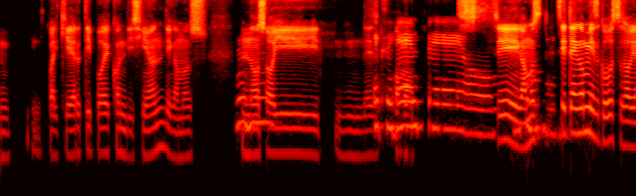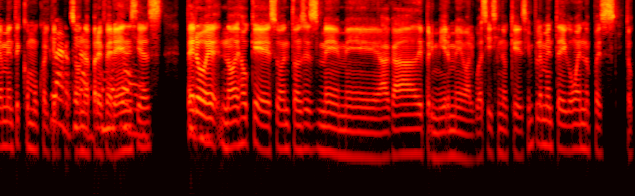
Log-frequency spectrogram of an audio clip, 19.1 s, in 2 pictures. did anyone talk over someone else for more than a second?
Yes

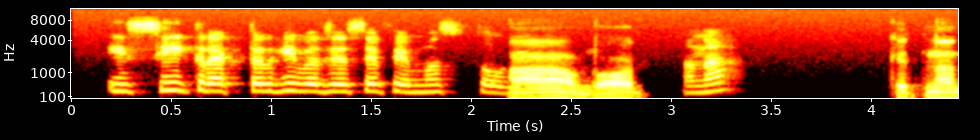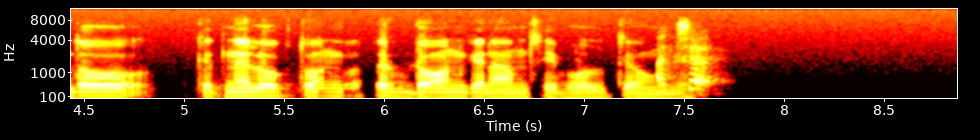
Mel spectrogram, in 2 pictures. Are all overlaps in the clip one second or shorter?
Yes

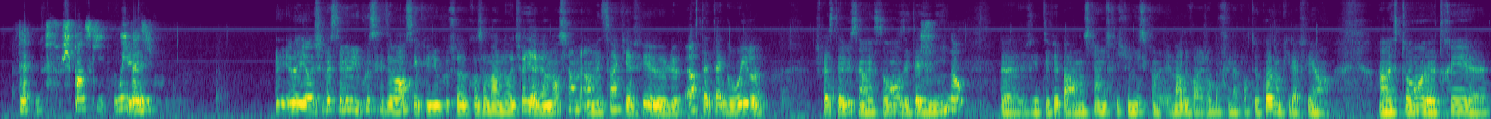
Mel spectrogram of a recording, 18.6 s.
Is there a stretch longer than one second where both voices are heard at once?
No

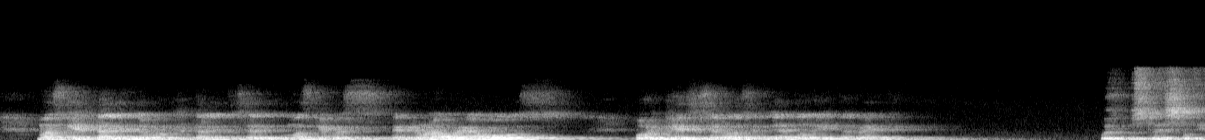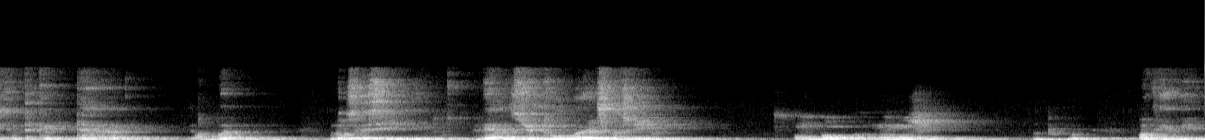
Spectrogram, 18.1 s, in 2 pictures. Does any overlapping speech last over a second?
No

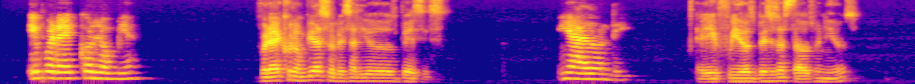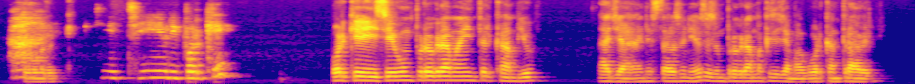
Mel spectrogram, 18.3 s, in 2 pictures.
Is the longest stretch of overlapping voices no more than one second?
Yes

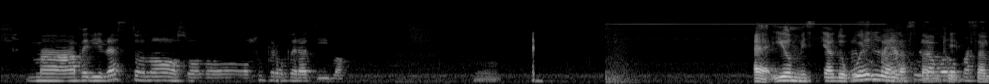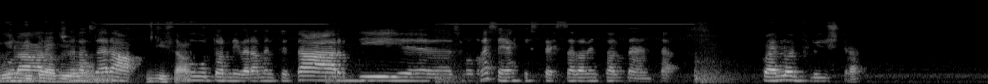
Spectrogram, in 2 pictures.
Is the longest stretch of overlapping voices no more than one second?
No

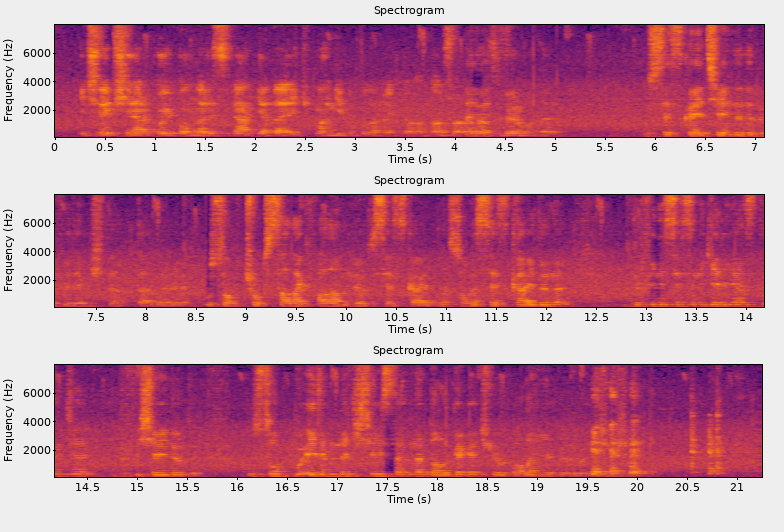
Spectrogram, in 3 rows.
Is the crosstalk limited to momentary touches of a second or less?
Yes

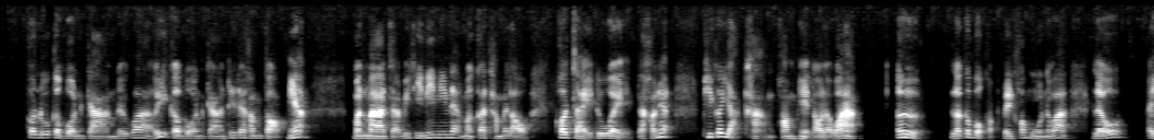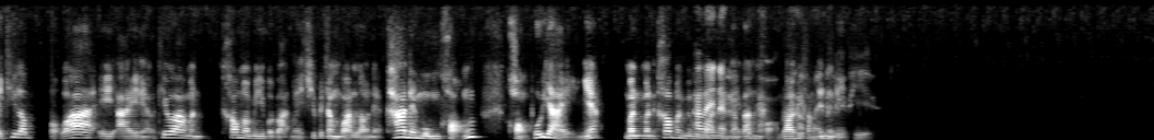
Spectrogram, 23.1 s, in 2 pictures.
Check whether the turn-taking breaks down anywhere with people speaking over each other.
Yes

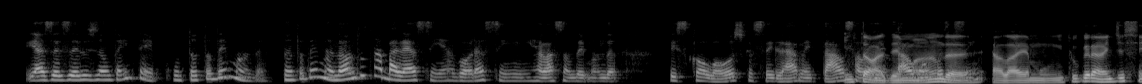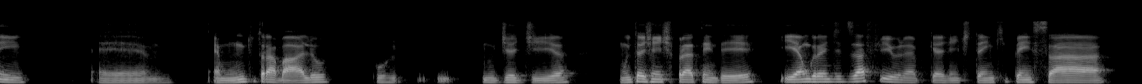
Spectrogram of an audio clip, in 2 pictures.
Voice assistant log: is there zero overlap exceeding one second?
No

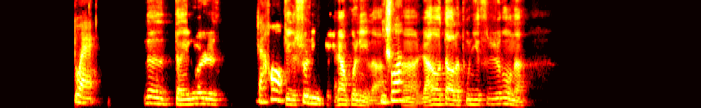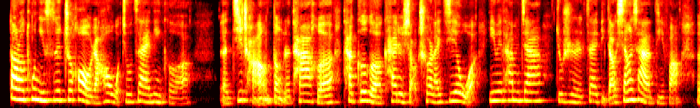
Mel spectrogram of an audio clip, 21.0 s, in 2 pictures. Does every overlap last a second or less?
Yes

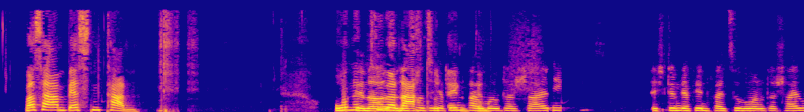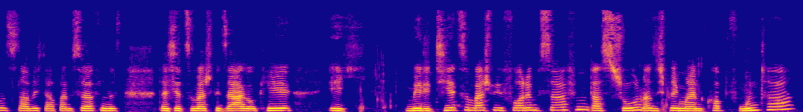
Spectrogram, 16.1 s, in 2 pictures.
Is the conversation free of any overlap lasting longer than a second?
No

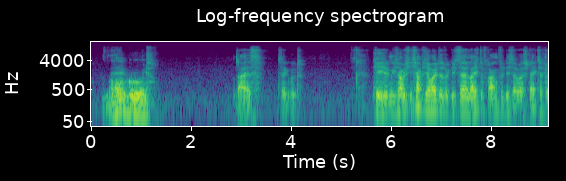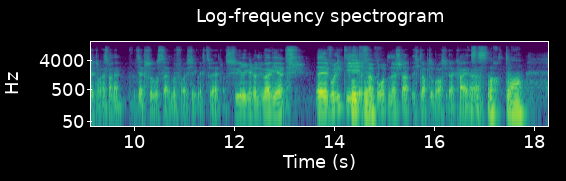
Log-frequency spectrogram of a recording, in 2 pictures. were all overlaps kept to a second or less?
Yes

